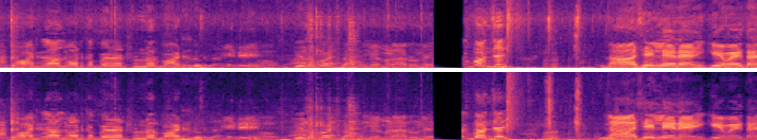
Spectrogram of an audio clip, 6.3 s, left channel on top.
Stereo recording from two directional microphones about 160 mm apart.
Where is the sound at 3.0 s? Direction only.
5° right (ahead or behind).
